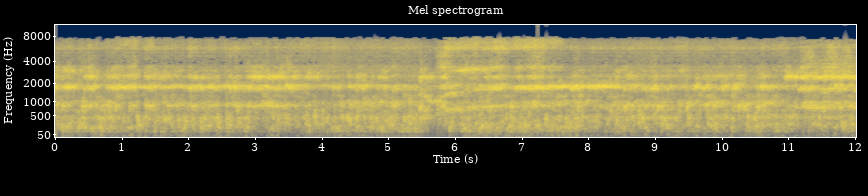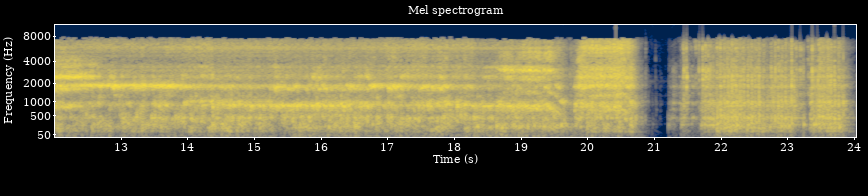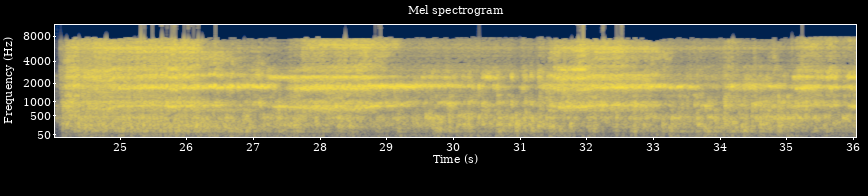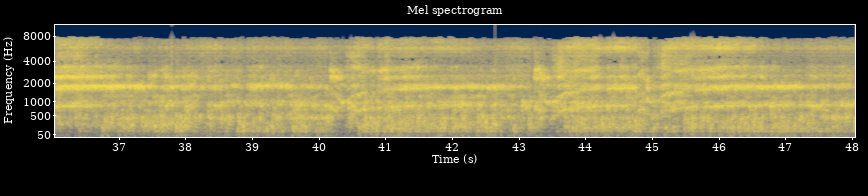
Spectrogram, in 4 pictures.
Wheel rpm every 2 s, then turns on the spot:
230, 230, 220, 200, 230, 230, 230, 230, 230, 210, 80, 10, 140, 230, 220, 230, 230, 230, 230, 230, 210, 210, 180, 220.
20-24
